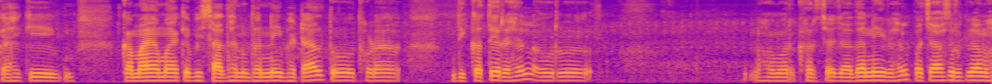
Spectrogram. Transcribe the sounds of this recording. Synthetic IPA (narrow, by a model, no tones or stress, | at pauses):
kaɦeki | kəmajmakebʱisad̪ʱənud̪ʱənːəĩbʱeʈalt̪ot̪ʰoɽad̪ikːət̪eɾəɦəlɔʊɾ | ɦəməɾkʰəɾt͡ʃad͡ʒjad̪anəĩɾəɦəlpət͡ʃasɾupijame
